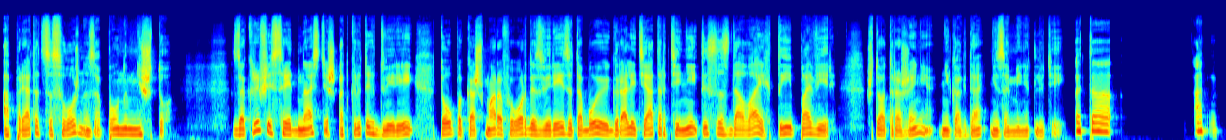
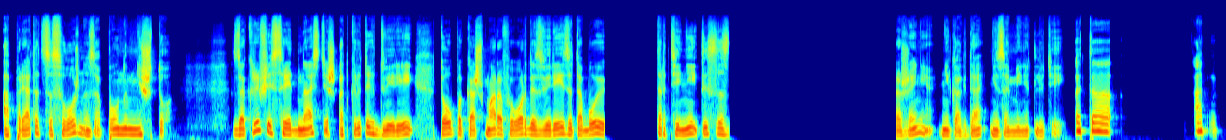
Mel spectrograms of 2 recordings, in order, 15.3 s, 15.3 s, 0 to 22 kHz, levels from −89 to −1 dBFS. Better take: first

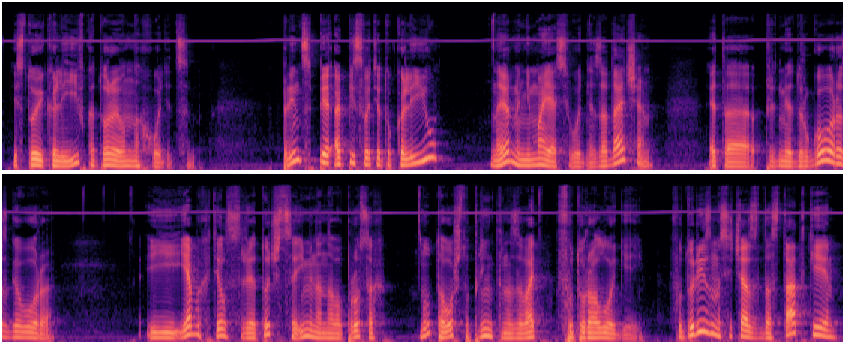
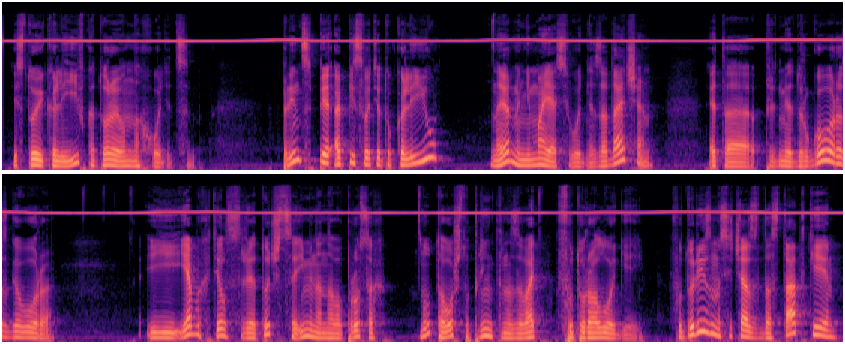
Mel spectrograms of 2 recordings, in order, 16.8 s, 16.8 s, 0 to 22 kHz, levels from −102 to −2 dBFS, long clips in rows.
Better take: first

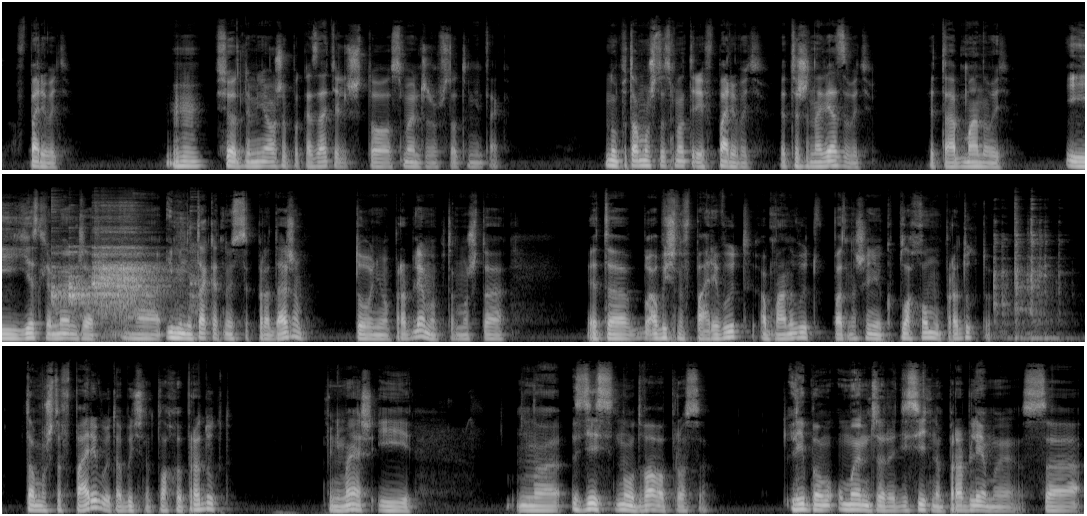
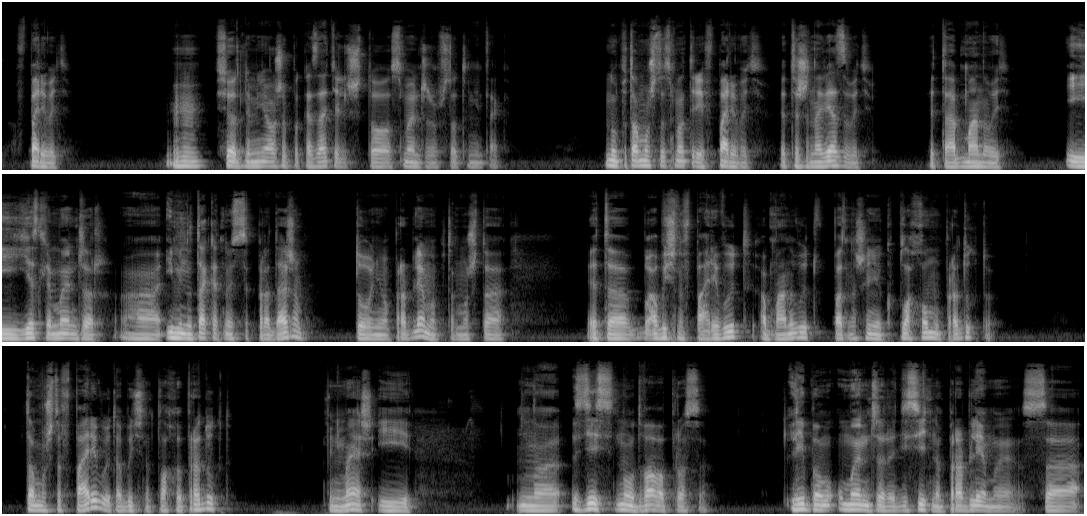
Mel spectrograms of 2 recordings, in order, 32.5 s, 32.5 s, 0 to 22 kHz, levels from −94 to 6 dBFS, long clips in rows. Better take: second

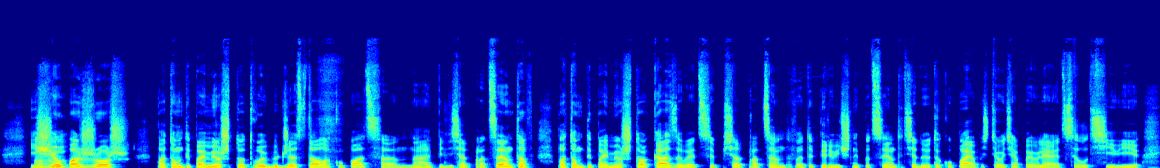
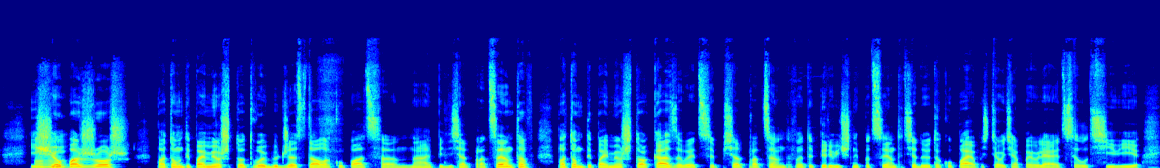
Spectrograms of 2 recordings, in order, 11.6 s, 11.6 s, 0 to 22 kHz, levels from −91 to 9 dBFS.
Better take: neither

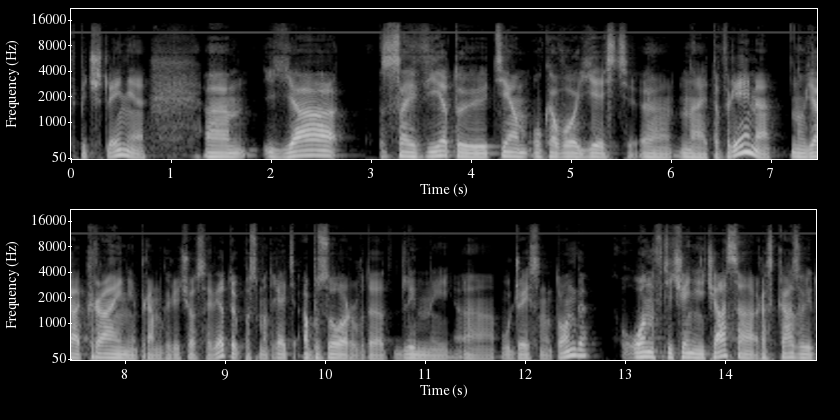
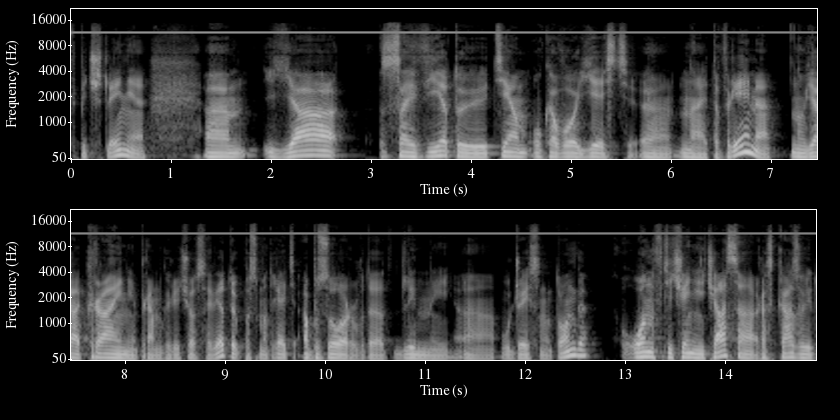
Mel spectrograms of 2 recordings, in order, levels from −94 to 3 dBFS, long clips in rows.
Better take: first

